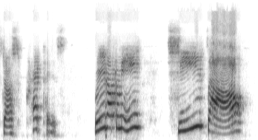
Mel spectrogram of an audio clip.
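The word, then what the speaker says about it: 洗澡: So 洗澡, there are two third tones. What should we do? Change 洗 into 洗.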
